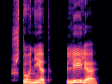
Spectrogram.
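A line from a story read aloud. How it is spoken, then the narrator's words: Elf barking, losing patience. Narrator (Russian): Не выдержав, рявкнул эльф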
